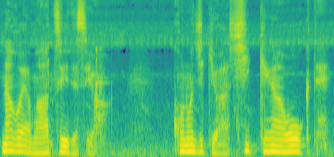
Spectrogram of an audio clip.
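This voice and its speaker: An actor playing a gentle, earnest Buddhist priest in a radio drama, speaking formally and politely without hurry. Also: male voice, mid-range voice, moderate pace, a little hiss or hum, natural voice. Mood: courteous.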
